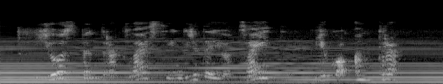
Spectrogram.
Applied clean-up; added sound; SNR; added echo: none; Bowed string instrument; 2 dB; none.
